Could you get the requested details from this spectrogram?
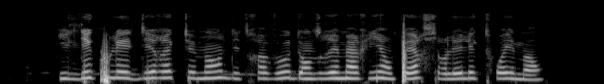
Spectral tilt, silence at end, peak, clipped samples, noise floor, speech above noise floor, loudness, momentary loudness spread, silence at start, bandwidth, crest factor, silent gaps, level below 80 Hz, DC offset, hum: -6.5 dB/octave; 0.6 s; 0 dBFS; under 0.1%; -79 dBFS; 56 dB; -24 LUFS; 11 LU; 0.6 s; 11.5 kHz; 24 dB; none; -46 dBFS; under 0.1%; none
